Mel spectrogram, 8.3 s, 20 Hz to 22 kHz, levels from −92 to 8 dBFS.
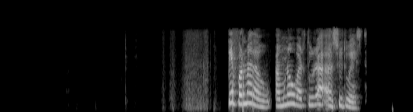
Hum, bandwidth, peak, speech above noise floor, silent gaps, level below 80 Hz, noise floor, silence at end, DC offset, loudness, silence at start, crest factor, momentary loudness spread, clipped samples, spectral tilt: none; 8 kHz; -2 dBFS; 41 dB; 5.45-5.50 s; -64 dBFS; -63 dBFS; 0.95 s; under 0.1%; -21 LUFS; 4.55 s; 24 dB; 9 LU; under 0.1%; -3.5 dB/octave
